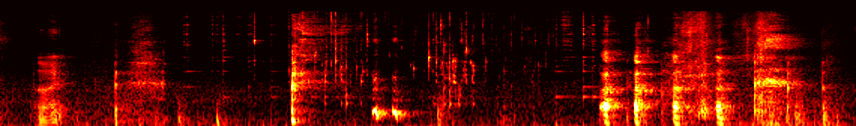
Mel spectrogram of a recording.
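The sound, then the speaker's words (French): Fingers dipping into water give a few small, irregular drips and light splashes. The faint liquid plinks are scattered among voices. “mes doigts dans l'eau en passant”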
